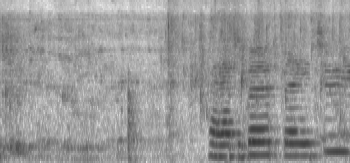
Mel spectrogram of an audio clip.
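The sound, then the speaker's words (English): Hands are washed under a running tap, with water pouring in a steady rushing stream, and a melodic voice joins over the flow partway through. “Washing our hands.”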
